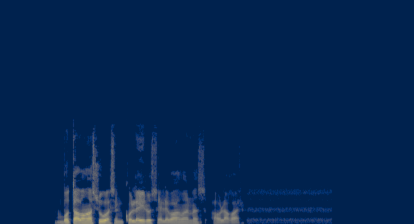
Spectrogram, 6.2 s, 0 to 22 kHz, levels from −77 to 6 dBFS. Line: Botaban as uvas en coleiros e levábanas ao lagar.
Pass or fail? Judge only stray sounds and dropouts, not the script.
pass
